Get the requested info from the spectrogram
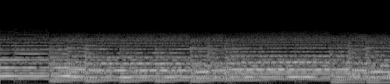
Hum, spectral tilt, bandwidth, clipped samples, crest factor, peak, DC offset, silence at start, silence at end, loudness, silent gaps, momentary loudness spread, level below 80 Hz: none; -8.5 dB/octave; 5.6 kHz; under 0.1%; 14 dB; -10 dBFS; under 0.1%; 0 s; 0 s; -24 LUFS; none; 2 LU; -64 dBFS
